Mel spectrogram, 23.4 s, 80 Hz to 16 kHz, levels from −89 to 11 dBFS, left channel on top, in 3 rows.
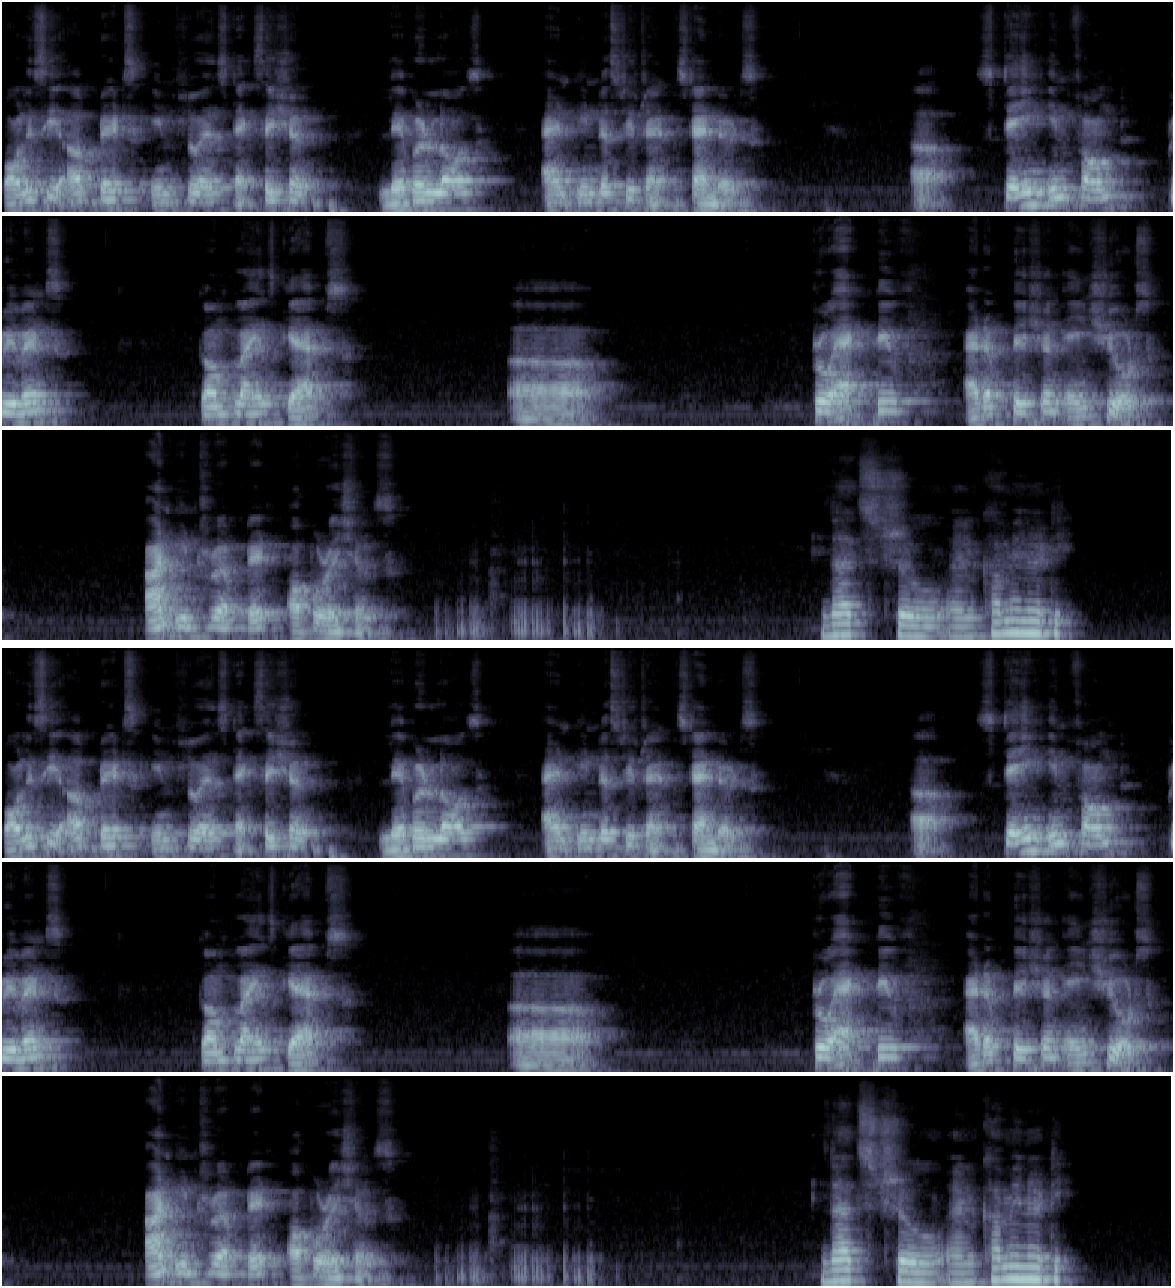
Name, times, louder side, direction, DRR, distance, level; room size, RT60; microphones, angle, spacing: voice 1, 0.0-2.2 2.5-3.3 3.6-5.0 6.0-6.3 6.7-8.3 9.1-10.1 11.2-11.8 13.2-15.5 16.6-18.2 18.7-19.2, equal, ahead, 0.5 m, -24 dB
voice 2, 21.1-22.7, right 2 dB, 50° right, 0.9 m, -22 dB
10.0 x 7.0 x 2.6 m
head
